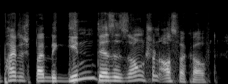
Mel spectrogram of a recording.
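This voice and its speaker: A man's voice: a little high, lively intonation, a little fast, slightly rough. A man hosting a casual chat, eagerly cutting in with questions. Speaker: podcast host asking questions.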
